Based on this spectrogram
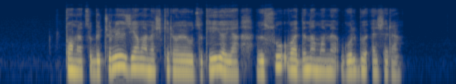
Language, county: Lithuanian, Panevėžys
